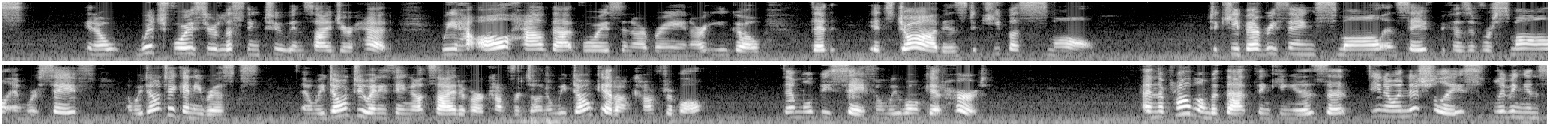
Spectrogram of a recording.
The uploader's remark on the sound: This one comes from the car, completely fulfilling the imperfection requirement for this podcast. Bloopers included.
